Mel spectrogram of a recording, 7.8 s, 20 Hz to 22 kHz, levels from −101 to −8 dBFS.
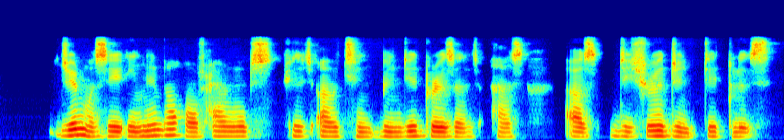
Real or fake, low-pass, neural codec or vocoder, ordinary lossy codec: fake; 7.2 kHz; autoencoder, 22.05 kHz, a latent of 192 numbers a frame, VITS, trained on one speaker; none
